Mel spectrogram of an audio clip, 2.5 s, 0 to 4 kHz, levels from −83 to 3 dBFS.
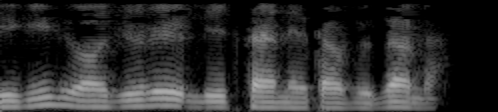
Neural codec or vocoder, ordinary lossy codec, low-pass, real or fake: codec, 44.1 kHz, 2.6 kbps, SNAC; MP3, 16 kbps; 3.6 kHz; fake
